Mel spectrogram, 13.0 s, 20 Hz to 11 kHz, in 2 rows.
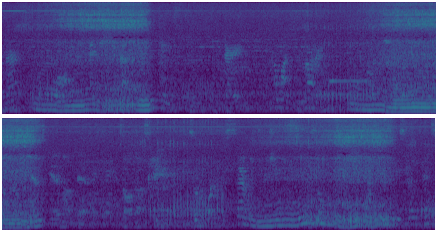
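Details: Two sleepers snoring together: overlapping rough inward snorts with whistly, squeaky breathing between them, about 13 a minute; ordinary snoring.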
